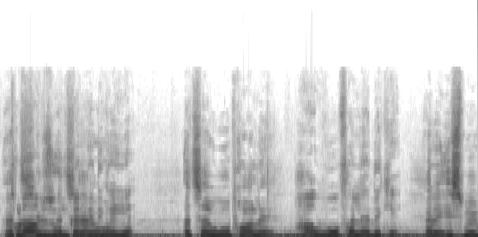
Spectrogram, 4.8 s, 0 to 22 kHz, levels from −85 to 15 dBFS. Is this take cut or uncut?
uncut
